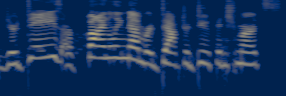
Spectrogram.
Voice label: English Voice

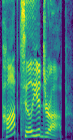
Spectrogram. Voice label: dialogue, Balloon Popper Expressions

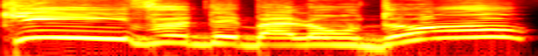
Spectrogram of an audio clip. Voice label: French - waterballoon welcome vo; dialogue; birthday party bash; wii

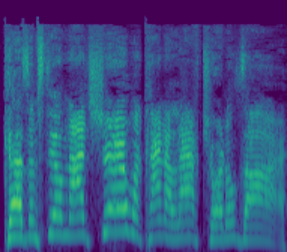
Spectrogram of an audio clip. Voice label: English Voice

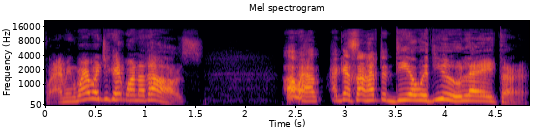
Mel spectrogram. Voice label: English Voice

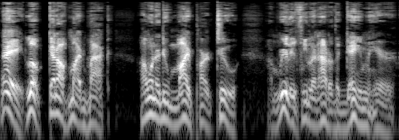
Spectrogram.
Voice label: English Voice

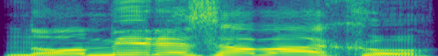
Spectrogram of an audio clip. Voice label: Spanish - dialogue, Rock Climber Expressions

